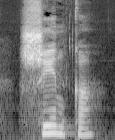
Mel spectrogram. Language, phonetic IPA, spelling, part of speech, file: Ukrainian, [ˈʃɪnkɐ], шинка, noun, Uk-шинка.ogg
- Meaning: ham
